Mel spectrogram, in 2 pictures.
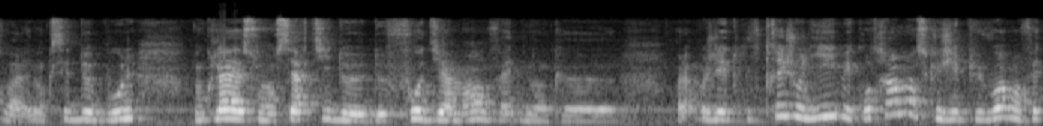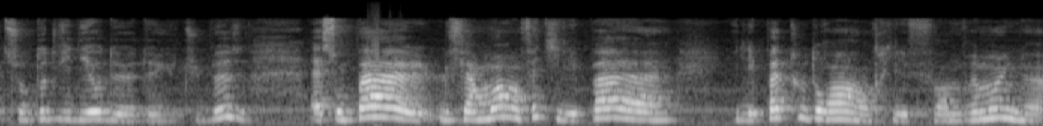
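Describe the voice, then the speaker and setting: A woman vlogger casually reviewing her purchases, chatty and hesitant, full of fillers and restarts. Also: on the high side. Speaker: beauty vlogger. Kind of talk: casual product haul review. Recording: echoey room with faint background noise.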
